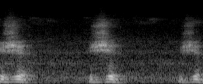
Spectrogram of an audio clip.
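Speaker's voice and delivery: ژ alone, a voiced buzz between sh and z; zh sound demo. Shown as a demonstration. Teacher isolating the Urdu sound between sha and za, ژ as zh. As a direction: sound out ژ as a soft zh, piece by piece. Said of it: "وہ ژ کی ہوگی".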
